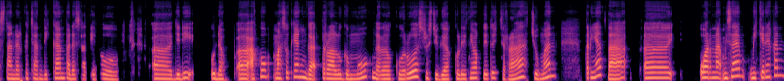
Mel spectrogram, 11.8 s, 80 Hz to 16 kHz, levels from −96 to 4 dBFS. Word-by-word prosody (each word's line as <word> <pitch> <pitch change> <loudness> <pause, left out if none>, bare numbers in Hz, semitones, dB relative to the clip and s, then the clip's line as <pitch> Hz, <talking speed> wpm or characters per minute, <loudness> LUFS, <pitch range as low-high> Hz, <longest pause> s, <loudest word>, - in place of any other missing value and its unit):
standar 195 -1 -1
kecantikan 195 +2 -2
pada 200 -3 -1
saat 180 -2 -8
itu. 185 -3 -3 0.5
Eee, 195 -1 +2
jadi 200 +2 +1 0.3
udah 185 -2 +2 0.2
eee, 195 0 +4
aku - - -5 0.2
masuknya 225 +5 -1
nggak 190 -4 +2
terlalu 195 -2 +3
gemuk, 195 +9 +1
nggak 185 -5 +1
terlalu 185 0 0
kurus, 215 +9 +3
terus 215 -4 -5
juga 180 -1 +1
kulitnya 190 +4 0
waktu 195 -3 -3
itu 230 - 0 0.2
cerah, 200 +11 +1
cuman 225 +10 +1 0.5
ternyata, 240 - +2 0.3
eee, 235 0 +3 0.4
warna 240 -1 +4
misalnya 295 +7 +2
mikirnya 250 +4 +1
kan 340 -1 -3
205 Hz, 155 wpm, -23 LUFS, 190-235 Hz, 0.5 s, eee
